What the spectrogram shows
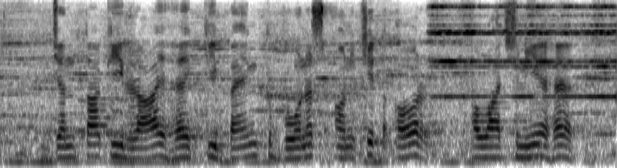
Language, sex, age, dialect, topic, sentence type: Hindi, male, 25-30, Awadhi Bundeli, banking, statement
